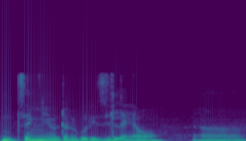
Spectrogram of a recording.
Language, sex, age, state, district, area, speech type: Bodo, female, 18-30, Assam, Udalguri, urban, spontaneous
